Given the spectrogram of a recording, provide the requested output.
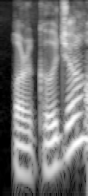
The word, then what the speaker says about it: orgullo: O-R-J, like, as in grief. – Yeah, O-R-G? – G. O-R-G-U-L-L-O. – Orgullo? – Orgullo. – And that is pride? – Yes. – Okay. So, I am very proud. – Yo soy muy orgulloso.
